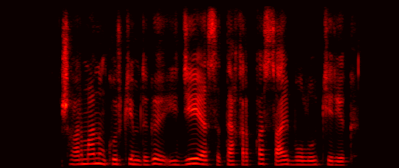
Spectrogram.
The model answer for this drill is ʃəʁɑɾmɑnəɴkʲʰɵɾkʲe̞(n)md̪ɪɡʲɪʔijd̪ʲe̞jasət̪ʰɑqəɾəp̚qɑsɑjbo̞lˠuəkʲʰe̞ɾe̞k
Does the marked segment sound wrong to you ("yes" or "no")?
yes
